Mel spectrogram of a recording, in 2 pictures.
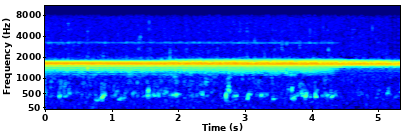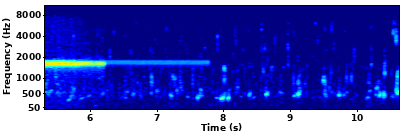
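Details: A toad trills at a spring pond on a warm night: a loud, level, high trill lasts about six seconds, then drops to a fainter continuation that ends near eight seconds, followed by soft scattered calls of other pond animals.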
